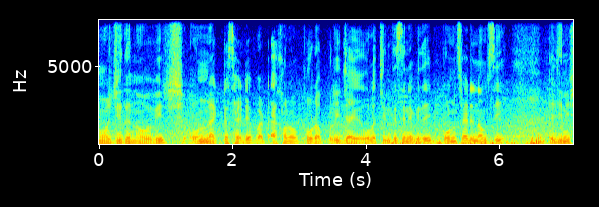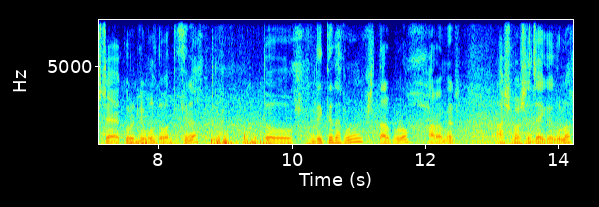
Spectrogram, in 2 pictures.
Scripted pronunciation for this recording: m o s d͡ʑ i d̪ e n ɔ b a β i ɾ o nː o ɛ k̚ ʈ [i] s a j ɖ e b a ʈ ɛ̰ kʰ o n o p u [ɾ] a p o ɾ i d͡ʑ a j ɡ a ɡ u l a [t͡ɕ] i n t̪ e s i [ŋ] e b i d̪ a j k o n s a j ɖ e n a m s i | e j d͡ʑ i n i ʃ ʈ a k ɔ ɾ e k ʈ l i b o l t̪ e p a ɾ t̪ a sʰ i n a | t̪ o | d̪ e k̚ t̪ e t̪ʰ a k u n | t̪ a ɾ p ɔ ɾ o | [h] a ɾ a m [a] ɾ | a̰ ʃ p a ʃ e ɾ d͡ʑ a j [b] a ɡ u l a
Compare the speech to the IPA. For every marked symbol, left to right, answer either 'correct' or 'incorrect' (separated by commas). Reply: incorrect, correct, correct, incorrect, correct, incorrect, incorrect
